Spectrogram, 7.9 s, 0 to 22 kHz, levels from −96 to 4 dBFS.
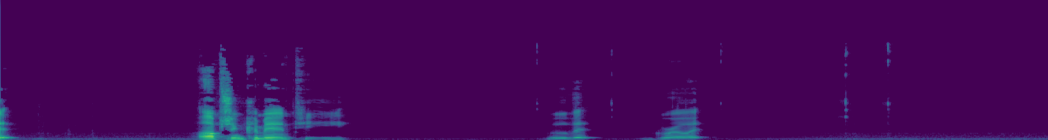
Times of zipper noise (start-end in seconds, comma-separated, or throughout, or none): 1.92-2.36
